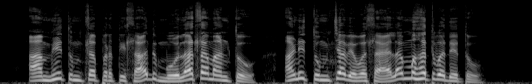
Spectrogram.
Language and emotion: Marathi, happy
